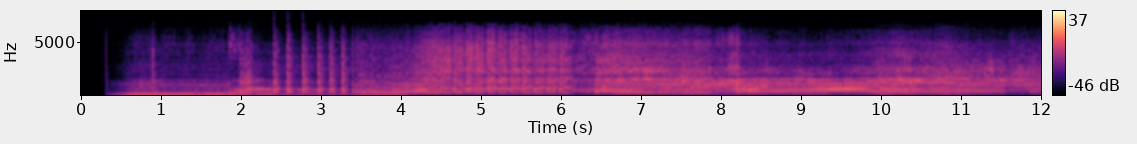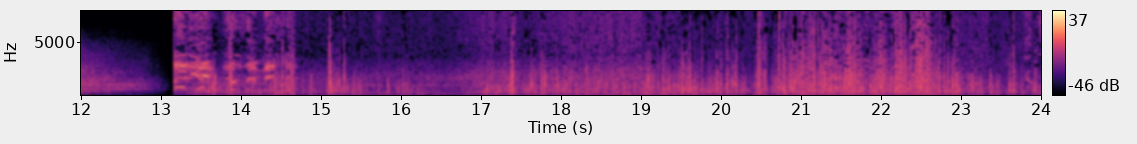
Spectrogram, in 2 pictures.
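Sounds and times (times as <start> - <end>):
car engine revving and accelerating: 0.4 - 24.0
sharp exhaust pops: 14.7 - 16.2, 17.2 - 24.0.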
